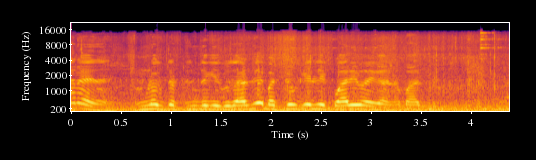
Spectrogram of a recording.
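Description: A man speaking: a fisherman talking in a conversational voice.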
